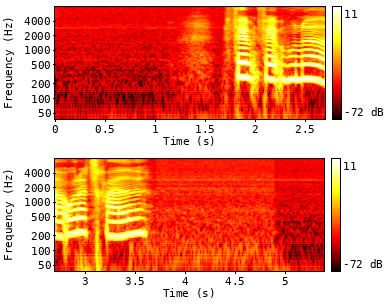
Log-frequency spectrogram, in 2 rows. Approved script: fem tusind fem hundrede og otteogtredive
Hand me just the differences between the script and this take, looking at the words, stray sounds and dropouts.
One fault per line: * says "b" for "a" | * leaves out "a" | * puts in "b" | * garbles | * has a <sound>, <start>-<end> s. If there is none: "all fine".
* leaves out "tusind"
* leaves out "og"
